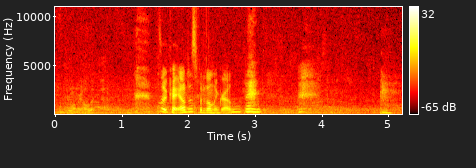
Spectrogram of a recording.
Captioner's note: chuckles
